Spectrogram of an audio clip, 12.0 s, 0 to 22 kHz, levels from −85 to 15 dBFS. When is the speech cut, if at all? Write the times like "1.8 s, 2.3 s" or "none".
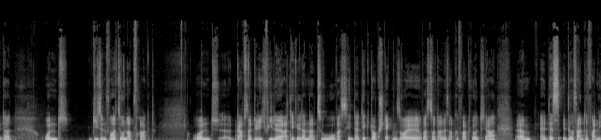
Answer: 4.7 s, 6.7 s, 8.4 s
